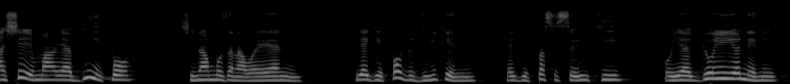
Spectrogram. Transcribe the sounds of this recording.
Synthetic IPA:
a˨ʃe˦ji˨ma˧˨˧ja˧bi˦i˨k͡pɔ˧ | ʃi˨na˧˦mo˧za˧˨na˨wa˨ja˨˦ja˦ni˧ | o˨ja˧ɡe˨k͡pa˦du˨du˨ji˦kʲe˨ni˧˨ | ja˧ɡe˨k͡pa˦su˧se˧˨ju˧ki˦ | o˨ja˧ɡʲo˦ĩ˦o˦ne˨ni˧

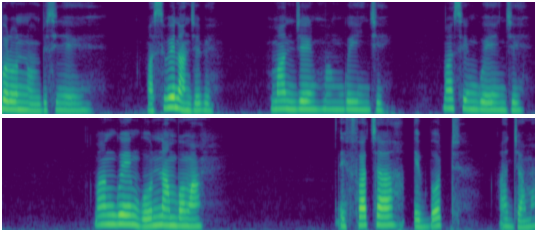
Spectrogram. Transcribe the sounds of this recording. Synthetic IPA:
e˦ɾo˦no˨m˨bi˨si˦ne˨ | ma˨si˦we˦na˨n˨d͡ʒe˦be˨ | ma˦n˦d͡ʒe˦ŋma˦ŋ˦ɡʷe˦i˦n˦d͡ʒe˦ | ma˦si˦ŋ˦ɡʷe˦n˦d͡ʒe˦ | ma˦ŋ˦ɡʷe˦ŋ˨ɡo˨˦na˦m˦bo˦ma˦ | e˨fa˦t͡ʃa˦e˨bo˦t | a̰˨d͡ʒa˨ma˦

